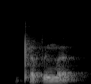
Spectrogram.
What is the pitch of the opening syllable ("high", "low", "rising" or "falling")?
low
